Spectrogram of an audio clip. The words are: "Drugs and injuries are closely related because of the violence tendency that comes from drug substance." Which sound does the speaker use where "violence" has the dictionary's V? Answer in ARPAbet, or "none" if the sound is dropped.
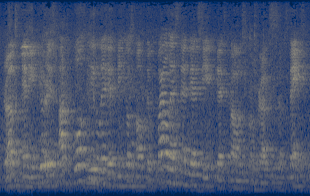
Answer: F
